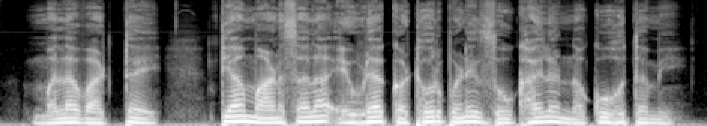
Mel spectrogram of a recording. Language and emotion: Marathi, sad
